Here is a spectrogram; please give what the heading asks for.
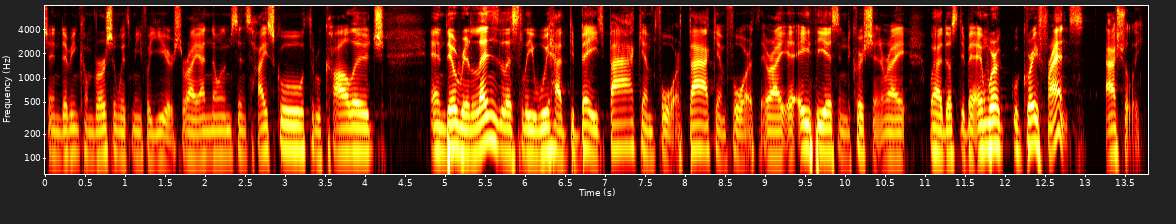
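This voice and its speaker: A middle-aged church elder from Taiwan tells his story from the pulpit. His voice sits at an ordinary male pitch. He talks loosely and conversationally, stumbling and restarting as he goes. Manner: conversational, halting with frequent restarts and fillers. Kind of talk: sermon testimony.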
